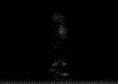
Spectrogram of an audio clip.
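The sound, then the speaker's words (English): A single quick, breathy sneeze bursts out briefly and fairly softly, standing alone against a low, steady background hum with no one talking. “Bless you.”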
